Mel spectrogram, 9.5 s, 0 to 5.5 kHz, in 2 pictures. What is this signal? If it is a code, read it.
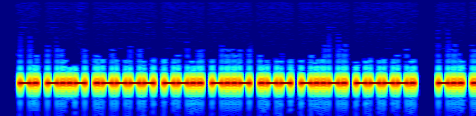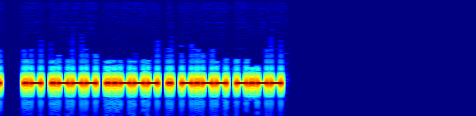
Morse code, heard as a keyed tone, about 34 wpm, 600 Hz. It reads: NX1ZXW/9 DE AJ2EYY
